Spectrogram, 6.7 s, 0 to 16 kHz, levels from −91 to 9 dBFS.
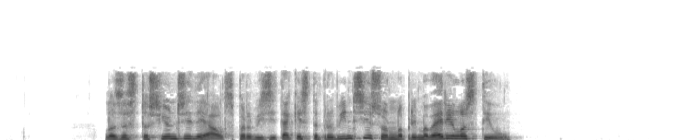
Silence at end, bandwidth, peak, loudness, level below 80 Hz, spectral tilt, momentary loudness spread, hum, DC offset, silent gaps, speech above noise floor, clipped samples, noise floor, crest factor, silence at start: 1.65 s; 8.4 kHz; -4 dBFS; -20 LUFS; -62 dBFS; -4.5 dB/octave; 8 LU; none; under 0.1%; none; 60 dB; under 0.1%; -79 dBFS; 18 dB; 1.05 s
